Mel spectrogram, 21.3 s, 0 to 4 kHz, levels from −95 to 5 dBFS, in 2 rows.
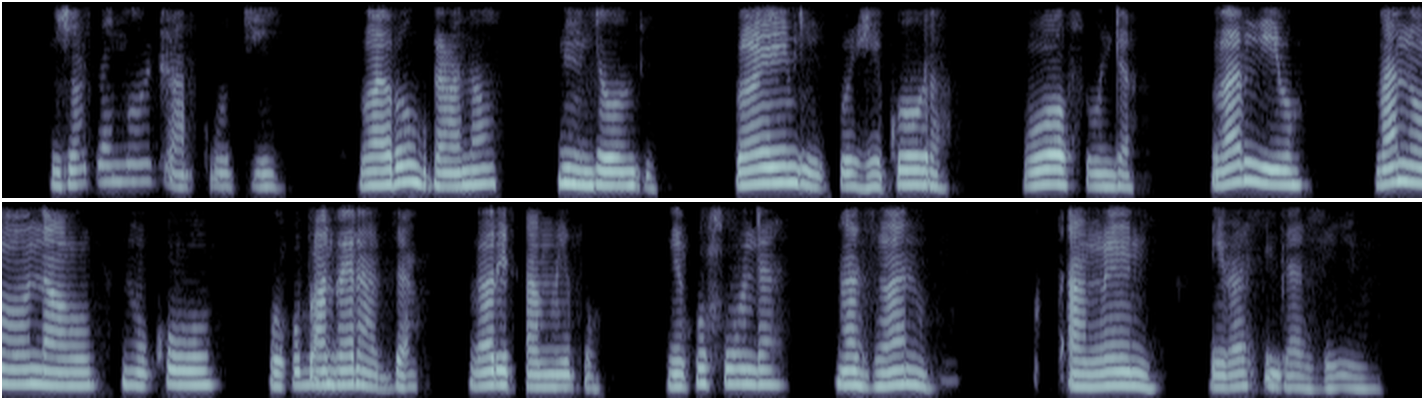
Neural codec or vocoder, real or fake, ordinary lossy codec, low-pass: codec, 24 kHz, 1 kbps, SNAC; fake; AAC, 32 kbps; 3.6 kHz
